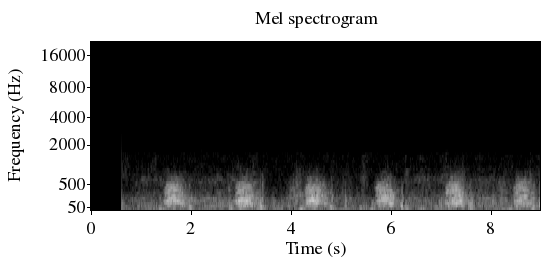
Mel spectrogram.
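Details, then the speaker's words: Aortic stenosis: slow heartbeat with a loud, harsh, rasping systolic murmur in each beat. "You will hear a loud harsh systolic murmur. You can hear an example in this audio clip."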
